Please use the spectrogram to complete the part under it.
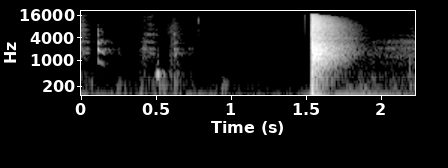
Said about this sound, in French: Tape des mains.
